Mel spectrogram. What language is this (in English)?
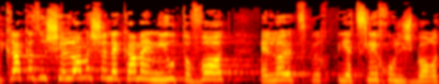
Hebrew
